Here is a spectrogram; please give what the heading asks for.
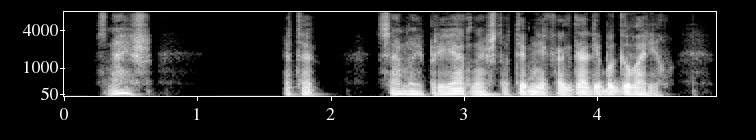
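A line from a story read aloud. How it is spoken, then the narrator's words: Whispered. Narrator (Russian): шепнула она ему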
